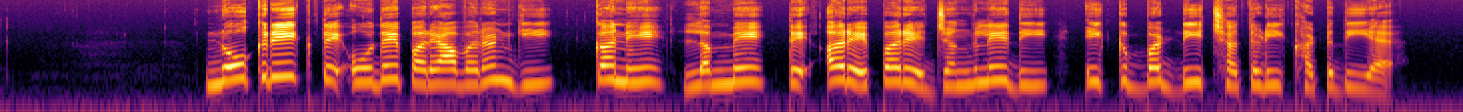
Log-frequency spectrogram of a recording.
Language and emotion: Dogri, neutral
